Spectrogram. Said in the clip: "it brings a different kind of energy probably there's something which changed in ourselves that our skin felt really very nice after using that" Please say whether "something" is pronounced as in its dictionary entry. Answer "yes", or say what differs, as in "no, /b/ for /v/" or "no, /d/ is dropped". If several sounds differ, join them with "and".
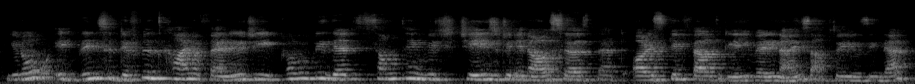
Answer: no, /t/ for /θ/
